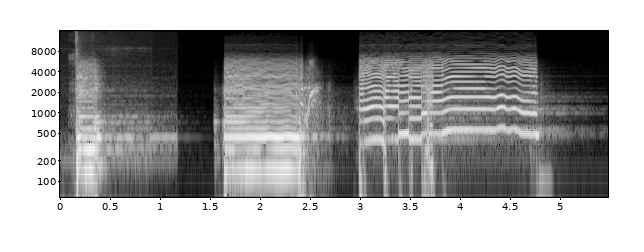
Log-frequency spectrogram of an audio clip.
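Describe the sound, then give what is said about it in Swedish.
Three loud bursts of distorted electric guitar played through an effects unit with reverb, each phrase ringing briefly before cutting to silence. No one speaks. “Och sen har vi, då har vi, och reverbet har vi här.”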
